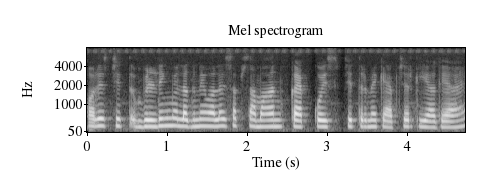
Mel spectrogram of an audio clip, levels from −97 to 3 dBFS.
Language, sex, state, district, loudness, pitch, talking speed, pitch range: Hindi, female, Haryana, Jhajjar, -15 LUFS, 230 Hz, 230 wpm, 220-245 Hz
